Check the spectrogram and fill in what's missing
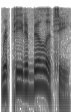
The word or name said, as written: repeatability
